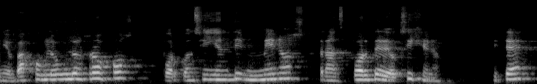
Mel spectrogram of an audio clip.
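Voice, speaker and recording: A woman speaks at a moderate pace with a fairly high pitch and ordinary pitch variation. Her voice is somewhat breathy, with a dark, mellow tone. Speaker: nursing teacher. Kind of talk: lecture.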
